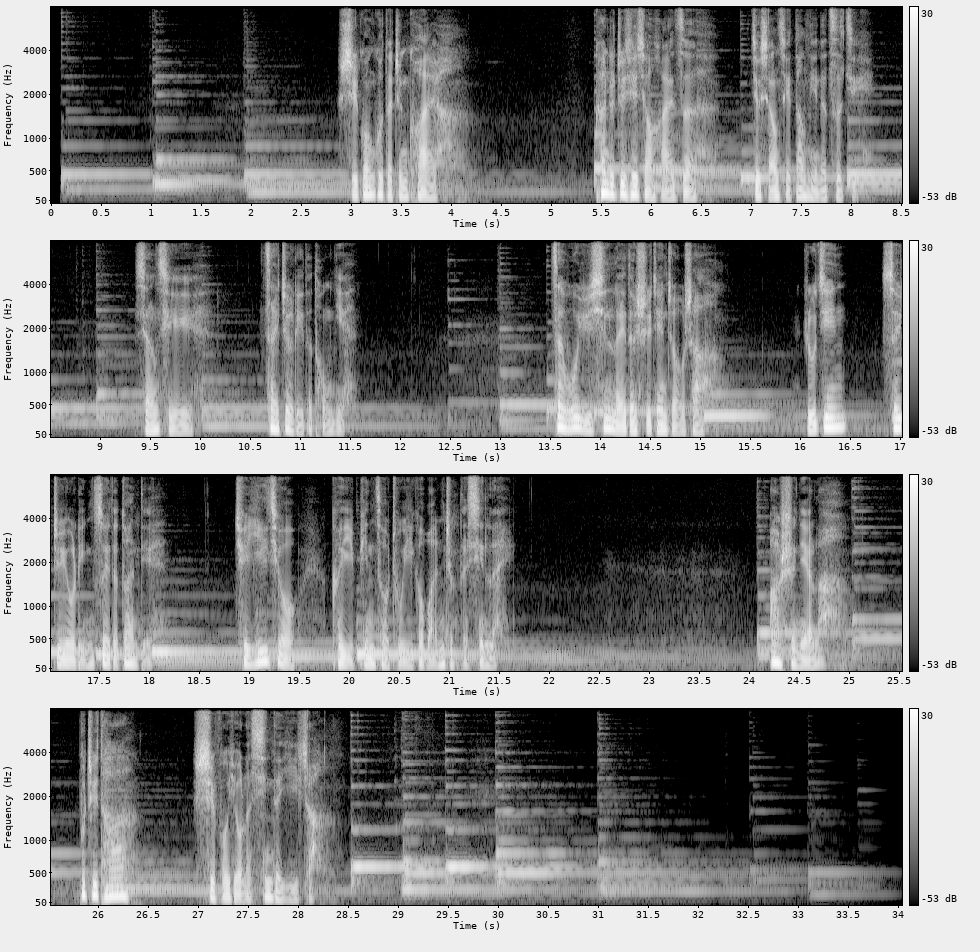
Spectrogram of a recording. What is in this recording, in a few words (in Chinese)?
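男国大音-微电影-旁白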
